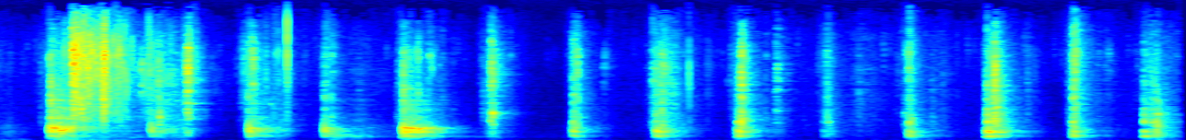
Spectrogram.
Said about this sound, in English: Oh, so you're gonna chop it up nice.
